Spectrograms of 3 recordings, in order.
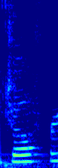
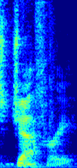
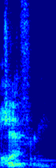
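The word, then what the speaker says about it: Geoffrey: Jo yep it's Jeff it's not it's it's it's spelled g e o FF r e y would that not be Joffrey no jofrey is j f like Joffrey from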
